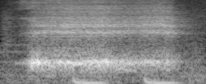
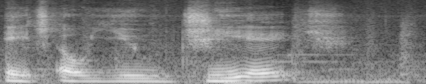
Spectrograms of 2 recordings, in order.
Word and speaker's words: Hough: Ho. Ho. It's like a hoe, but a lot of extra letters. Hough.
